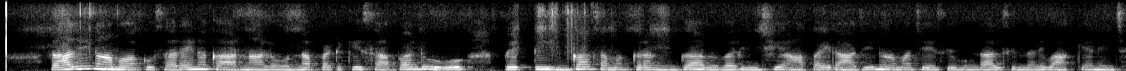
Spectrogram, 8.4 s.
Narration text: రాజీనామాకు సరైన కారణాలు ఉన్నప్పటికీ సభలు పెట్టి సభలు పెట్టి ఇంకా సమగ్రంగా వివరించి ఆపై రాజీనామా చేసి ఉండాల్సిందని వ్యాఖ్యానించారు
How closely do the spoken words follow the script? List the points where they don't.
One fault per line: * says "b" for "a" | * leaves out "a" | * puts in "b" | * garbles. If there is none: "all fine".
* leaves out "సభలు పెట్టి"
